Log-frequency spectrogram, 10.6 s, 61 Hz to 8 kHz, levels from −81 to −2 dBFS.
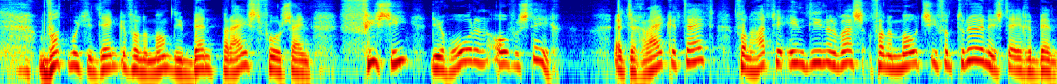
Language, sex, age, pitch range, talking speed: Dutch, male, 60-79, 130-175 Hz, 170 wpm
